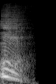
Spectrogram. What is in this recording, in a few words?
human hit; wesnoth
